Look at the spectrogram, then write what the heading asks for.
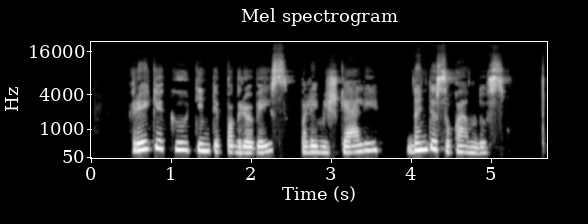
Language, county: Lithuanian, Klaipėda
